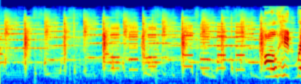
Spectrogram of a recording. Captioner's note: dialling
